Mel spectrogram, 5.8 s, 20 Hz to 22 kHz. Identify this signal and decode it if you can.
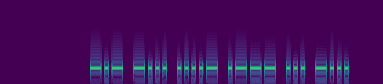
Morse code, heard as a keyed tone, about 22 wpm, 700 Hz. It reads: KB4JSB
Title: USA Call Signs - 6 Characters - 22wpm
